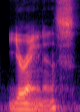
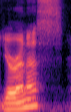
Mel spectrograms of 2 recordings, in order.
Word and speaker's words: Uranus: Or if you like butts, Uranus. I love butts. I went so long in my life before somebody told me, no, it's pronounced Uranus.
